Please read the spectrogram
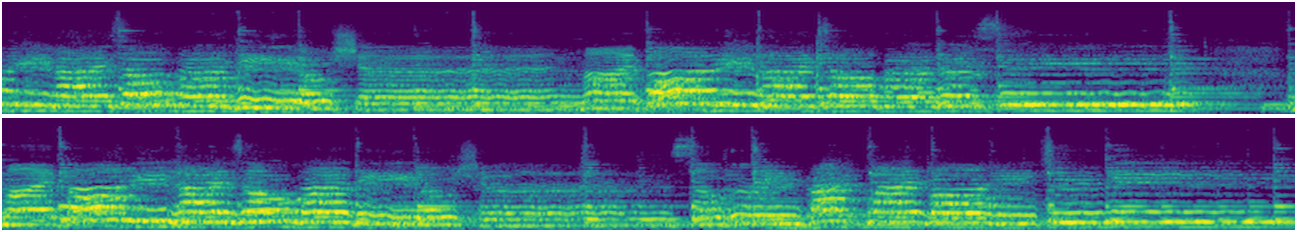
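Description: A small group singing a song together to ukulele accompaniment, in phrases broken by short gaps for breath.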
